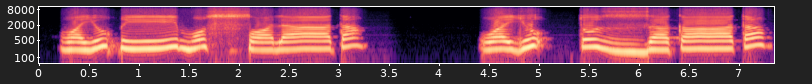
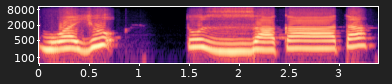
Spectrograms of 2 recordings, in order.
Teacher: حمزہ کو ساکن کرتے ہوئے جھٹکا دینا ہے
